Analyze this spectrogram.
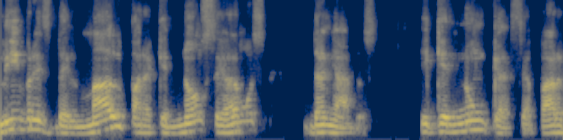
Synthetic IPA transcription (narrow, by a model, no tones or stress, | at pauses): liβɾɪzd̪elmalpaɾɐkɪnɐ̃w̃seɐmʊz | d̪aɲaðʊs | ikenũŋkɐsɪa̰paɾ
